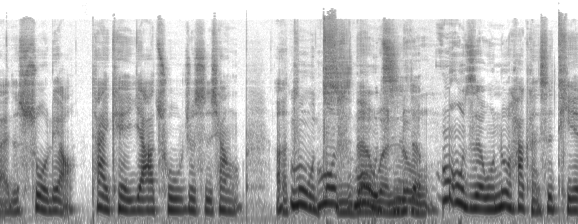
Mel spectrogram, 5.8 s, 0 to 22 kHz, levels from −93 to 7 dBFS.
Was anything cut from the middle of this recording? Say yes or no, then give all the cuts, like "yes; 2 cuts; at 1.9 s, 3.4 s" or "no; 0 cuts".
no; 0 cuts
